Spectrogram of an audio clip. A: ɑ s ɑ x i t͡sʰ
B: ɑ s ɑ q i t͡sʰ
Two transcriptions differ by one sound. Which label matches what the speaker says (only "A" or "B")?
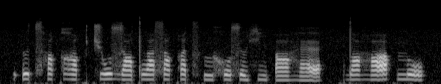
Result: B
